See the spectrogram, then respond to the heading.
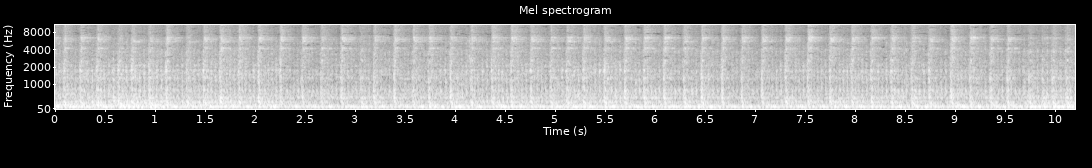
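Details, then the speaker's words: Yamaha F1ZR motorcycle with a harsh regular clatter, about five beats a second, over the idle. The noise is from the clutch housing, lessens slightly when the clutch lever is pulled, and worsens when ridden; clutch housing rattle. "Kendala lainnya, oke teman-teman bisa lihat sendiri, itu dari bunyi motornya itu sudah kasar ya teman-teman."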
